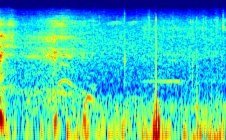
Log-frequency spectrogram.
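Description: A short laugh at the start, then steady rain falling in a forest, with a single sharp tap about one and a half seconds in.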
